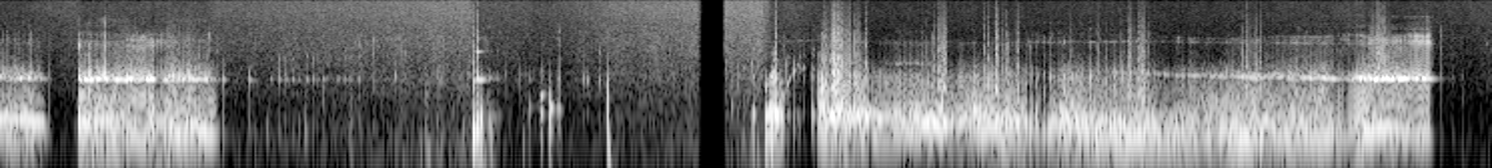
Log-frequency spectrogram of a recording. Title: My stomach growling (again..)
